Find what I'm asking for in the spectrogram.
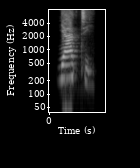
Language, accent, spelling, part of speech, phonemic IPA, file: Swahili, Kenya, nyati, noun, /ˈɲɑ.ti/, Sw-ke-nyati.flac
- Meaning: buffalo (Old World savannah-dwelling bovid)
